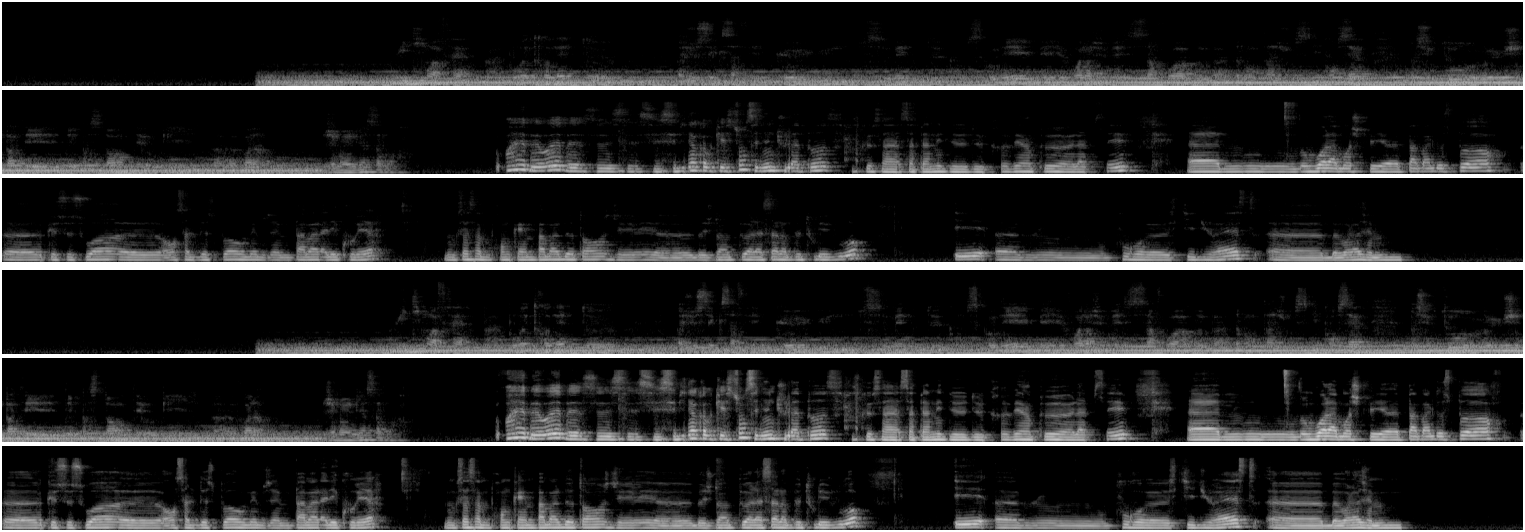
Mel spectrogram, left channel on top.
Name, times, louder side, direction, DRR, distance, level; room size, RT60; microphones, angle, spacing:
sound 1, 2.5-18.4, equal, 20° left, 2.3 m, -29 dB
voice 1, 3.9-6.2 6.5-19.2, equal, 30° right, 5.3 m, -36 dB
voice 2, 20.2-34.5 34.8-39.4 39.9-44.4, right 5 dB, 90° right, 0.5 m, -24 dB
14.5 x 13.0 x 3.3 m
head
